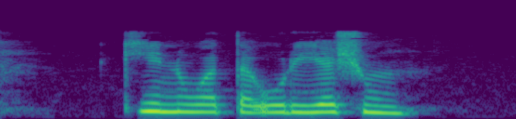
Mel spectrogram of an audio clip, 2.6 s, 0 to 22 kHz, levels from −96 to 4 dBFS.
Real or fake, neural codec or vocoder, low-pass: real; none; 7.2 kHz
